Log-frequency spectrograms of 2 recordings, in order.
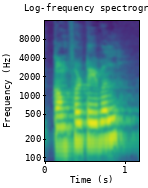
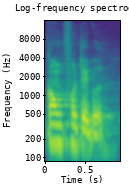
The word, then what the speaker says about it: comfortable: Comfortable, no, you don't have to say like that. Like R should be a silent. Comfortable, comfortable. You have to just break in the three parts syllables, like comfortable, comfortable.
